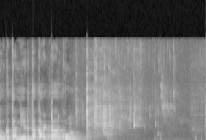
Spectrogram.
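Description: A woman's voice, then from about halfway through a steel ladle stirring thin chicken gravy in a large stainless-steel pot, with a faint clink against the pot, fading away.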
